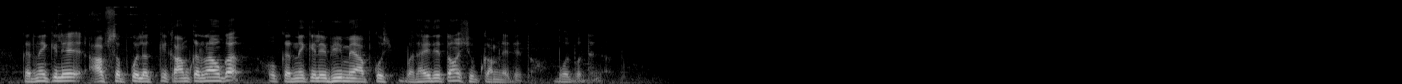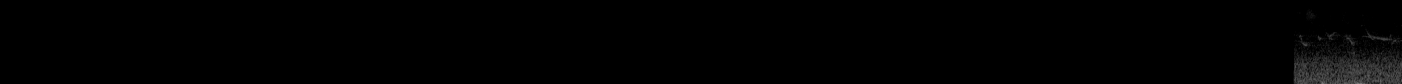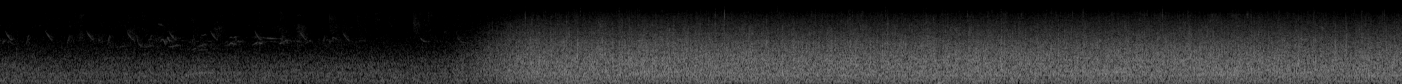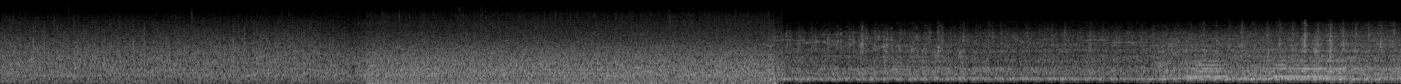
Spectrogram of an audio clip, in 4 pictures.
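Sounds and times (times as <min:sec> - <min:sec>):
train running on rails: 0:33.1 - 0:56.0
train horn: 0:53.5 - 0:55.8.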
